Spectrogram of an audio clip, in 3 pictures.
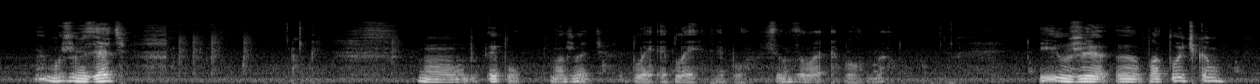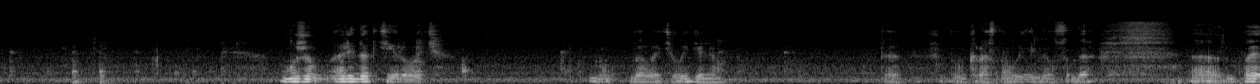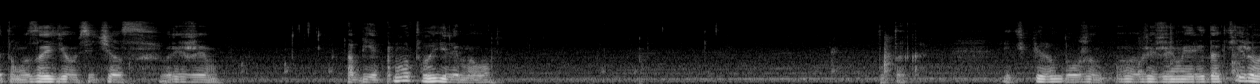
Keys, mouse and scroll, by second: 1.3 click, 1.8-4.8 drag, 5.1-9.0 drag, 10.1 click, 11.6-13.6 drag, 15.1-17.8 drag, 19.1 click, 21.2-22.7 middle drag, 22.7 click, 24.4 click, 29.7 click, 31.0 click, 32.2-33.8 drag, 34.2-37.2 middle drag.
